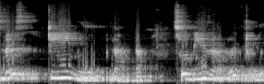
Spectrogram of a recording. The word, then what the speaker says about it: Ctenoplana: How to pronounce this? Ctenoplana.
